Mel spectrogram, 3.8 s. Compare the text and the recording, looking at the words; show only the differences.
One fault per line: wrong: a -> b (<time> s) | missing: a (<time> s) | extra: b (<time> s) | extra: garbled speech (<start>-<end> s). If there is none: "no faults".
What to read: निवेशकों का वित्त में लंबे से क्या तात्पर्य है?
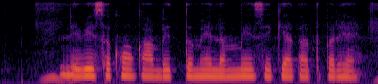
no faults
